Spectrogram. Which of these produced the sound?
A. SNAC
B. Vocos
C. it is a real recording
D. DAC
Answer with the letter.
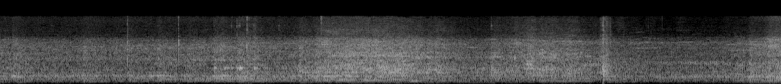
B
